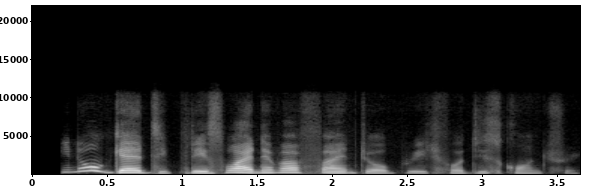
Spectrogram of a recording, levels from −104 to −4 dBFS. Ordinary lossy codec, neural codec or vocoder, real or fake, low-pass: Opus, 64 kbps; codec, 24 kHz, 1.2 kbps, DualCodec; fake; 10.8 kHz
